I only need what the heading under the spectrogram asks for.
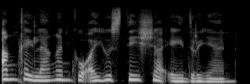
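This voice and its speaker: A woman's voice: lowish voice, expressive, moderate pace, no echo, clean studio sound, lightly acted. A woman narrator voicing a bitter, vengeful older woman seeking justice in a story. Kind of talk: dramatic storybook dialogue.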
